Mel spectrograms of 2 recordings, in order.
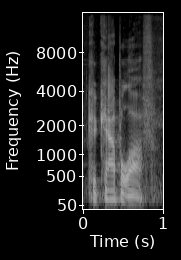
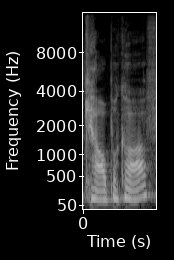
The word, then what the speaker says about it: Kalpakoff: Kapoloff. One more time. I should look at the spelling, and then I can make it even worse. Kapoloff. One more time. It's pronounced Kalpakoff. Kalpakoff.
